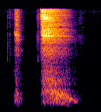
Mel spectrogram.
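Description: A person's breath close to the microphone: a short puff, then a longer breathy exhale lasting under a second.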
